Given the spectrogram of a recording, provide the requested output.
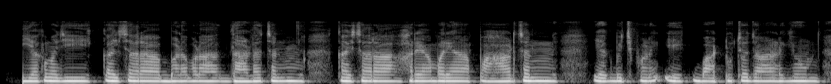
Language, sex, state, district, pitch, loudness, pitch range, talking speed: Hindi, male, Uttarakhand, Uttarkashi, 155 Hz, -14 LUFS, 150-160 Hz, 165 wpm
